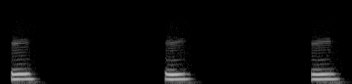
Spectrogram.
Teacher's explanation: it is pronounced with a mouse relatively closed and pulled back tightly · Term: vowel eight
